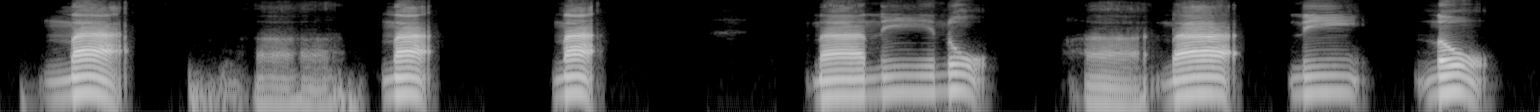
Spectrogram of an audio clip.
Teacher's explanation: Huruf nun ini sama, cuman agak depannya sedikit gitu. Ujung lidah bertemu dengan langit-langit agak depan gitu.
